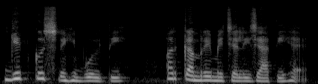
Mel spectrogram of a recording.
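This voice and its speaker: A woman's voice: on the low side, animated, moderate pace, a little mellow. A woman reading a scripted moral story as its narrator.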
